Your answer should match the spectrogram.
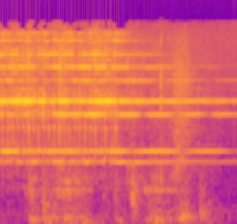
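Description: Telephone ringing: one long, steady high-pitched ring. Under it come low thumps and rustling as someone gets up from a wooden chair.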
